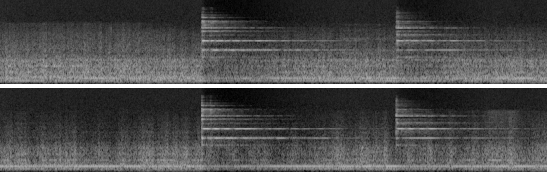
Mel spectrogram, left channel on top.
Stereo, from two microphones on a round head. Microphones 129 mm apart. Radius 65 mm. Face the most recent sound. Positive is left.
turn(degrees=-40)  # may be behind; listen again after turning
